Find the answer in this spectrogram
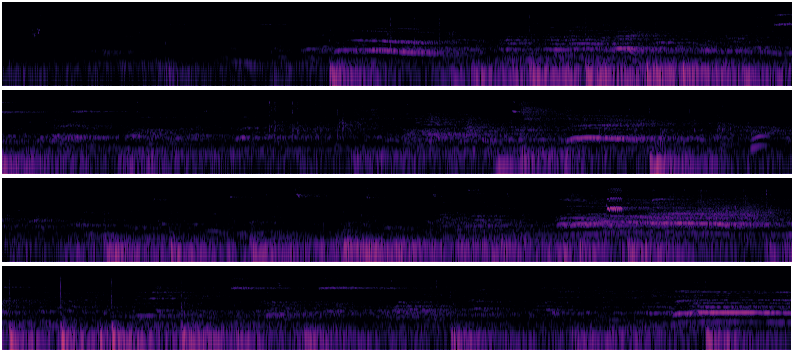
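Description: A basketball being dribbled and bounced on a wooden sports-hall floor during play, echoing in the large hall, with players calling out.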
